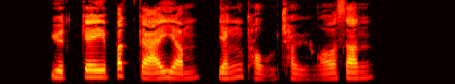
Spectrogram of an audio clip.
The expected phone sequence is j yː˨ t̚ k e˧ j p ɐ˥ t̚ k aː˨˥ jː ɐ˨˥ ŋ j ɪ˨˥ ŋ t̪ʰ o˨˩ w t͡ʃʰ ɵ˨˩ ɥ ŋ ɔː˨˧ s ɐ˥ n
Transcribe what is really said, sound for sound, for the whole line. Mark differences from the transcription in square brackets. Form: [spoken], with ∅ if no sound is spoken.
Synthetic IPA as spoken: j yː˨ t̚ k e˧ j p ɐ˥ t̚ k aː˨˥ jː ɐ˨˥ [m] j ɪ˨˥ ŋ t̪ʰ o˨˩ w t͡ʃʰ ɵ˨˩ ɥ ŋ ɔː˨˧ s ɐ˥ n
